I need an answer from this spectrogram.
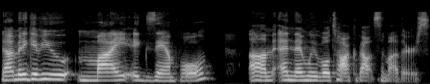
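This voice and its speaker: A woman with an ordinary speaking voice, medium pitch and ordinary pitch variation, against a quiet background. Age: 40s. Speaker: podcast host, marketing and messaging coach. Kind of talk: solo podcast talk, coaching monologue.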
